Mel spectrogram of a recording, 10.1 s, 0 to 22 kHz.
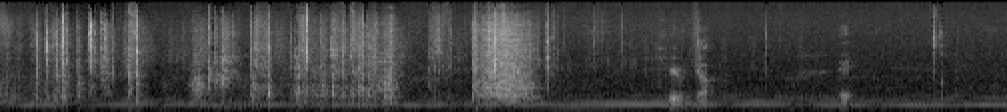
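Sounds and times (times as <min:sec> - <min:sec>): card packs clicking and rustling: 0:00.0 - 0:01.4, 0:02.0 - 0:05.6
steady low hum: 0:00.0 - 0:10.0.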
